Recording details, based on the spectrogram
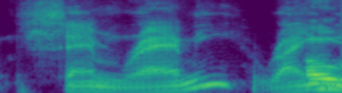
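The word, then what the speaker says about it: Raimi: Sam I'm not to pronunciation. Sam Ramy. Ramy. Oh, Remy.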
